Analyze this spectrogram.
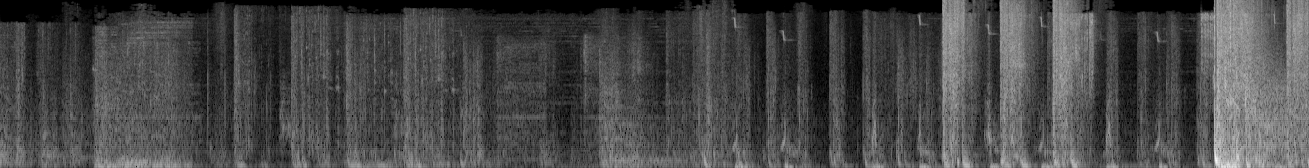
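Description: Footsteps clatter quickly across a roof.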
